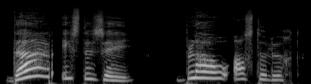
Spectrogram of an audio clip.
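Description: A woman's voice: on the high side, very animated, takes it slowly, no room sound, clean studio sound, voice pushed up, full character voice. A woman voicing a stiff, caring old grandmother hen in a storybook, with a raised, calling motherly tone.

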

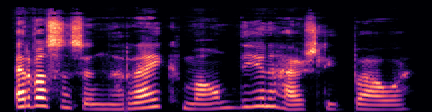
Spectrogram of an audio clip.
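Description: A woman reading her own children's fairy tale aloud, with clear, lively storytelling and voiced characters. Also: lowish voice, normal speed, no echo, clean studio sound.

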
